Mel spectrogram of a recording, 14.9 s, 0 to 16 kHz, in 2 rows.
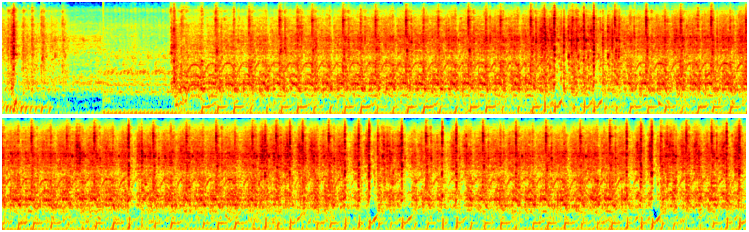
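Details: Mercedes W123 200D diesel, cold, first start after over 25 years standing, after new fuel lines and filters, refurbished injection pump and timing set to 24° BTDC; it cranks briefly, catches within two seconds and settles into an even clatter, a healthy start and idle.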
